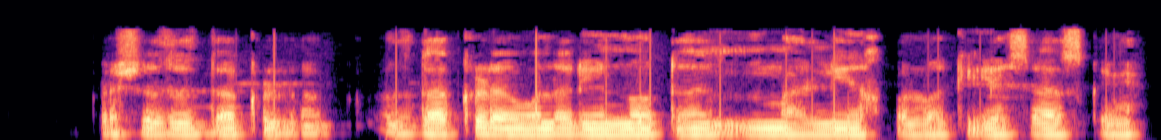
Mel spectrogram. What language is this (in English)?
Pashto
